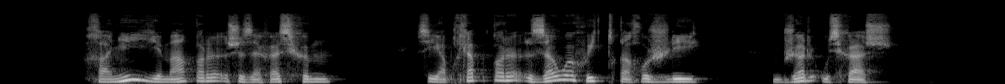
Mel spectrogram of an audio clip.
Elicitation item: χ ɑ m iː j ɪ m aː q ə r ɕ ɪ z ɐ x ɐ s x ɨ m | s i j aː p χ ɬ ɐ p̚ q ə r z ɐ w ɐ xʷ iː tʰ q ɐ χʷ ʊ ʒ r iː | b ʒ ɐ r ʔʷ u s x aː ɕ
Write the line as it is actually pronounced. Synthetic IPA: χ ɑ n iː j ɪ m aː q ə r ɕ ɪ z ɐ x ɐ s x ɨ m | s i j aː p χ ɬ ɐ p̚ q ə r z ɐ w ɐ xʷ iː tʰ q ɐ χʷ ʊ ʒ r iː | b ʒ ɐ r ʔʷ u s x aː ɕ

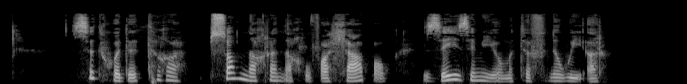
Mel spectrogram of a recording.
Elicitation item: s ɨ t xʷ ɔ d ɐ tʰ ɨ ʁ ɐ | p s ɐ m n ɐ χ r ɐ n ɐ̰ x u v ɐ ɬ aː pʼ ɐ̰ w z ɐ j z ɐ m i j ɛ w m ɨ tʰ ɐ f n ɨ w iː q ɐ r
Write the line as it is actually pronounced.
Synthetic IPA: s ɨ t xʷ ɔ d ɐ tʰ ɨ ʁ ɐ | p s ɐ m n ɐ χ r ɐ n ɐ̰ χ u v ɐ ɬ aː pʼ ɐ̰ w z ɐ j z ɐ m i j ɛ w m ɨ tʰ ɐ f n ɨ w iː ʔ ɐ r

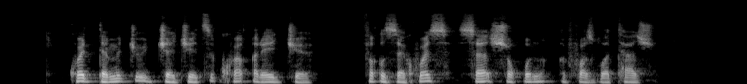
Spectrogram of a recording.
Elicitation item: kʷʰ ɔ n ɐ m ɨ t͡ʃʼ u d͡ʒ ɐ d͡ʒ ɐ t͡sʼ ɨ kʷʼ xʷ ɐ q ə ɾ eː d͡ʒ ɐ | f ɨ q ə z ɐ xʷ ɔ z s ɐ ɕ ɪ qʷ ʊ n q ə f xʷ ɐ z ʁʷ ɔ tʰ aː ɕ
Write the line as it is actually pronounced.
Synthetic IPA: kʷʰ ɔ d ɐ m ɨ t͡ʃʼ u d͡ʒ ɐ d͡ʒ ɐ t͡sʼ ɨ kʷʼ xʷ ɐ q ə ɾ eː d͡ʒ ɐ | f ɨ q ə z ɐ xʷ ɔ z s ɐ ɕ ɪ qʷ ʊ n q ə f xʷ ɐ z ʁʷ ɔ tʰ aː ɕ

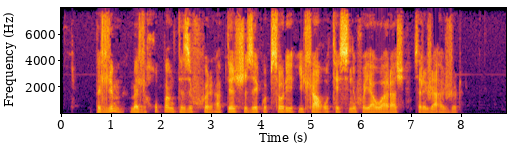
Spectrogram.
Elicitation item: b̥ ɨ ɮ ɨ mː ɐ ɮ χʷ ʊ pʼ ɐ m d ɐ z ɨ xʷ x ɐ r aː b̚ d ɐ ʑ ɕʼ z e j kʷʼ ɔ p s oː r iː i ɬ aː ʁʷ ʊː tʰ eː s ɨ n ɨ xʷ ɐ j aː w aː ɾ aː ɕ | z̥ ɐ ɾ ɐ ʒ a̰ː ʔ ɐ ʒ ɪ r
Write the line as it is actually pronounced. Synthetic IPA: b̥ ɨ ɮ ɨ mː ɐ ɮ χʷ ʊ pʼ ɐ m d ɐ z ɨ xʷ x ɐ r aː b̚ d ɐ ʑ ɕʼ z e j kʷʼ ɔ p s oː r iː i ɬ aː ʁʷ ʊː tʰ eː s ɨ n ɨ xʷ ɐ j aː w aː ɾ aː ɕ | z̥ ɐ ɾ ɐ ʒ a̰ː ʔ ɐ ʒ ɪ r

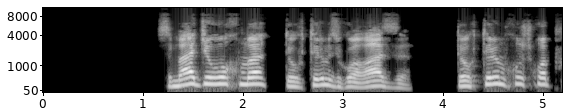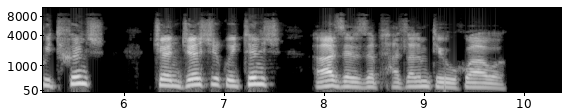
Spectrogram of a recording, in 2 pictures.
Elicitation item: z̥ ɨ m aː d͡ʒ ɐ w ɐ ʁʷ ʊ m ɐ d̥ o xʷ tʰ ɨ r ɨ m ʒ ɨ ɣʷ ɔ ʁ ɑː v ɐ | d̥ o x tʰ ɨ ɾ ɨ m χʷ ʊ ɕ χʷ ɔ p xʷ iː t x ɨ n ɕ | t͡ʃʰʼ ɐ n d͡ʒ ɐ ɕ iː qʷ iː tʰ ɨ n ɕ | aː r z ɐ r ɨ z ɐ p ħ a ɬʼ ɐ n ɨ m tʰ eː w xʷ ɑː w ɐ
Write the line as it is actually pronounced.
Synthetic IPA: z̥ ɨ m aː d͡ʒ ɐ w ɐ χʷ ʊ m ɐ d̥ o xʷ tʰ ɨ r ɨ m z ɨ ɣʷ ɔ ʁ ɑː z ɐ | d̥ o x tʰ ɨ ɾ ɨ m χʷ ʊ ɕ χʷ ɔ p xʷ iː t x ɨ n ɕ | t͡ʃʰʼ ɐ n d͡ʒ ɐ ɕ iː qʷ iː tʰ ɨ n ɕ | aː r z ɐ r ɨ z ɐ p ħ a ɬʼ ɐ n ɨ m tʰ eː w xʷ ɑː w ɐ

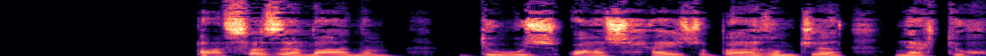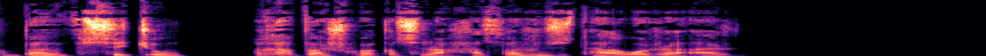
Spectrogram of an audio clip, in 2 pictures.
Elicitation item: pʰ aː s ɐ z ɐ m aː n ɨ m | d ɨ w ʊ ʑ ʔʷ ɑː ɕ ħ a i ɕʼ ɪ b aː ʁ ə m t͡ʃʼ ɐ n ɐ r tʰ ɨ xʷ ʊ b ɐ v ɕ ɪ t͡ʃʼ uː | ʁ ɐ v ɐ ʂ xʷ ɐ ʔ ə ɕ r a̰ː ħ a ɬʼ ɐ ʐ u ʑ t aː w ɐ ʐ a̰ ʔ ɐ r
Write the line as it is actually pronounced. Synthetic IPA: pʰ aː s ɐ z ɐ m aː n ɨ m | d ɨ w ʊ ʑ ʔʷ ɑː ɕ ħ a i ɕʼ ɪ b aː ʁ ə m t͡ʃʼ ɐ n ɐ r tʰ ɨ xʷ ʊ b ɐ v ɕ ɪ t͡ʃʼ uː | ʁ ɐ v ɐ ʂ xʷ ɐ q ə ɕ r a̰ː ħ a ɬʼ ɐ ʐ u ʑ tʰ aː w ɐ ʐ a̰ ʔ ɐ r

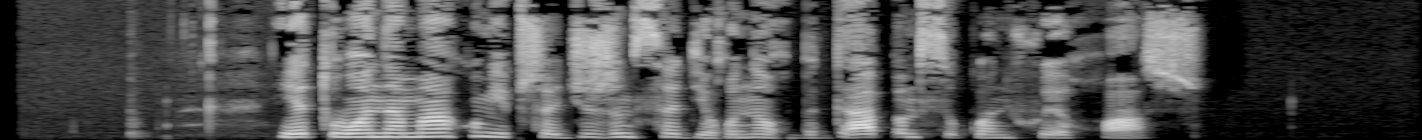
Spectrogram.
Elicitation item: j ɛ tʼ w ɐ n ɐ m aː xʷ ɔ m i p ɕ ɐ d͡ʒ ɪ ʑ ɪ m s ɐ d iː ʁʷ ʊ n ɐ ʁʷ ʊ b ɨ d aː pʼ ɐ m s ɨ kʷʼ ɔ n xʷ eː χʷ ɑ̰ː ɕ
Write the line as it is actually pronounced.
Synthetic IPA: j ɛ tʼ w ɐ n ɐ m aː xʷ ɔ m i p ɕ ɐ d͡ʒ ɪ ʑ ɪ m s ɐ d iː ʁʷ ʊ n ɐ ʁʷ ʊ b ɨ d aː pʼ ɐ m s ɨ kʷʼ ɔ n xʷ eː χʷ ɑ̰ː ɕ

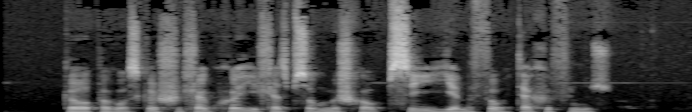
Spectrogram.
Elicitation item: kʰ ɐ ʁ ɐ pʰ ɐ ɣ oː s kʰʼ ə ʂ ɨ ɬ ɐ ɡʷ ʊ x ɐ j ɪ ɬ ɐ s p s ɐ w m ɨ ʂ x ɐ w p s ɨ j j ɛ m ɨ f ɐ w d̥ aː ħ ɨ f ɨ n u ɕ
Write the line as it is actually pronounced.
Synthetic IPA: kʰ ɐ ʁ ɐ pʰ ɐ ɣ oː s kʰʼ ɐ ʂ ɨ ɬ ɐ ɡʷ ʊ x ɐ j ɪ ɬ ɐ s p s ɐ w m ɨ ʂ x ɐ w p s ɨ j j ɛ m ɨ f ɐ w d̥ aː x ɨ f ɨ n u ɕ

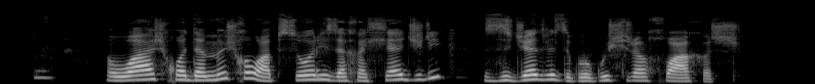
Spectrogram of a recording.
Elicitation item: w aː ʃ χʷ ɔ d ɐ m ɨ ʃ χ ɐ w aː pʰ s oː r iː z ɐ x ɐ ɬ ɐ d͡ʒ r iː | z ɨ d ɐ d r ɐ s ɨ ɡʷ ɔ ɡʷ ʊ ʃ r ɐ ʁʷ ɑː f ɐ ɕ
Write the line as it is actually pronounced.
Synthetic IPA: w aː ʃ χʷ ɔ d ɐ m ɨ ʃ χ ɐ w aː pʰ s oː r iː z ɐ x ɐ ɬ ɐ d͡ʒ r iː | z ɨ d͡ʒ ɐ d r ɐ z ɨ ɡʷ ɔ ɡʷ ʊ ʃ r ɐ χʷ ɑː x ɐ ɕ

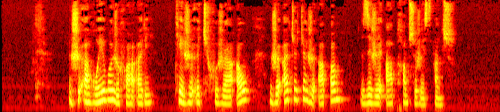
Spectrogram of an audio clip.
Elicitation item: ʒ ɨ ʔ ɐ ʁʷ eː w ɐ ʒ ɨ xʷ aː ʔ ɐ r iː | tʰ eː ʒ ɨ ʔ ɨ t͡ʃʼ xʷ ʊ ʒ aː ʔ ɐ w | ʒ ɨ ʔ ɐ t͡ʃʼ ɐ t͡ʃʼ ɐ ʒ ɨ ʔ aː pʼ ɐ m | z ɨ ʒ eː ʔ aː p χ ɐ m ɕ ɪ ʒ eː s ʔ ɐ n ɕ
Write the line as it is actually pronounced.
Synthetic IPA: ʒ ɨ ʔ ɐ ʁʷ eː w ɐ ʒ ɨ xʷ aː ʔ ɐ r iː | tʰ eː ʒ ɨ ʔ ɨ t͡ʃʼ xʷ ʊ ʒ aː ʔ ɐ w | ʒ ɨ ʔ ɐ t͡ʃʼ ɐ t͡ʃʼ ɐ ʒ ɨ ʔ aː pʼ ɐ m | z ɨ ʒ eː ʔ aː p χ ɐ m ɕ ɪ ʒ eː s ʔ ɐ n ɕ

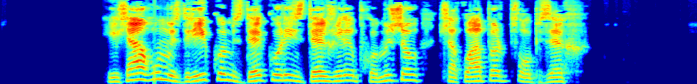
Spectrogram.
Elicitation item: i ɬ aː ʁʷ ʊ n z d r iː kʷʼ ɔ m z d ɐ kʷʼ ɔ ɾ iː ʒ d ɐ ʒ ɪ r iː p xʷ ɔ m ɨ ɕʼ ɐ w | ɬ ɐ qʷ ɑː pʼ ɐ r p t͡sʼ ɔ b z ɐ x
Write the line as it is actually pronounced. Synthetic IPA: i ɬ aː ʁʷ ʊ m z d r iː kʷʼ ɔ m z d ɐ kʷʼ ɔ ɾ iː z d ɐ ʒ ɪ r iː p xʷ ɔ m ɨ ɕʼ ɐ w | ɬ ɐ qʷ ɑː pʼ ɐ r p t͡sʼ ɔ b z ɐ x

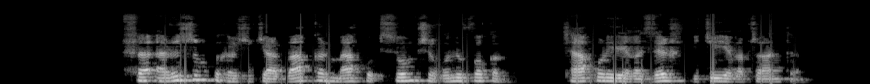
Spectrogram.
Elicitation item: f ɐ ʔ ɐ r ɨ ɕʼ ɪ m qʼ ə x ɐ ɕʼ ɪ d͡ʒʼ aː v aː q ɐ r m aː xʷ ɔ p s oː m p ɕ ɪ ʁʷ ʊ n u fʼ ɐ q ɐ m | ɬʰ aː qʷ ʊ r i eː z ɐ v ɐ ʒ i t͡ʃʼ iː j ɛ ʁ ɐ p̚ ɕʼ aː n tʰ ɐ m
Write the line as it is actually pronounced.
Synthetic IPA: f ɐ ʔ ɐ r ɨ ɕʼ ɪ m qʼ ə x ɐ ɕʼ ɪ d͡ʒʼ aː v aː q ɐ r m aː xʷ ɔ p s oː m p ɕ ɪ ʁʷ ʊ n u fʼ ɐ q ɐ m | ɬʰ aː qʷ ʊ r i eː ʁ ɐ z ɐ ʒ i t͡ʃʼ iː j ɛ ʁ ɐ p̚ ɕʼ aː n tʰ ɐ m

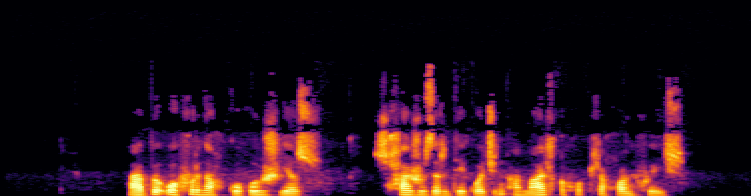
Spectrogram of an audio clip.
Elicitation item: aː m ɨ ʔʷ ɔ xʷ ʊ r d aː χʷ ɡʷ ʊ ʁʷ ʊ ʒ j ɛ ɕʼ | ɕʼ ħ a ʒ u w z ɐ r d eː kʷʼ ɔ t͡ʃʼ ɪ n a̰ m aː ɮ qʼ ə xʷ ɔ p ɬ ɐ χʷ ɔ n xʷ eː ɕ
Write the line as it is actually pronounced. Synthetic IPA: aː b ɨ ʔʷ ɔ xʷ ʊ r n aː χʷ ɡʷ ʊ ʁʷ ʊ ʒ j ɛ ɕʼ | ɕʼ ħ a ʒ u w z ɐ r d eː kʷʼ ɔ t͡ʃʼ ɪ n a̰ m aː ɮ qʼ ə xʷ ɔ p ɬ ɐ χʷ ɔ n xʷ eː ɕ

